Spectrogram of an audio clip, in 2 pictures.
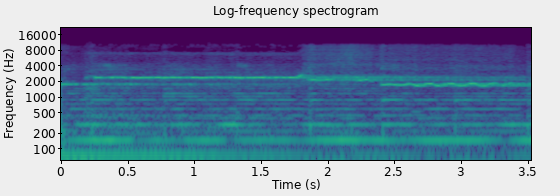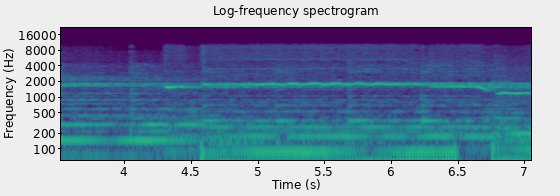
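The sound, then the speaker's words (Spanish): A clear, sustained human whistle by a whistler carries a slow spaghetti western melody with wavering vibrato, set over a full orchestral backing with deep, steady low tones, loud throughout, no voices. “Porque …, ¿sí?, participó en La muerte tenía un precio y en otras películas poniendo su silbido al servicio del western, del spaghetti western.”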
